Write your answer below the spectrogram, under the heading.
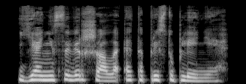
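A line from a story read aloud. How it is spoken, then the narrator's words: Sharp declaration. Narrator (Russian): резко заявила она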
